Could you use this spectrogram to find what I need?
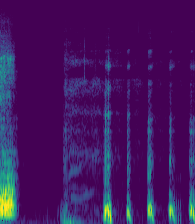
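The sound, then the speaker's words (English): A fart noise: a short, harsh blast, a brief pause, then a low sputtering rumble breaking into five quick, evenly spaced puffs. Fairly loud, with no talking over it. “Is any podcast complete without fart noises?”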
